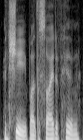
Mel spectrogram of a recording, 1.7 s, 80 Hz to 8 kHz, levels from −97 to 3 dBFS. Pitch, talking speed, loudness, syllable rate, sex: 105 Hz, 250 wpm, -15 LUFS, 4.6 syllables/s, male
